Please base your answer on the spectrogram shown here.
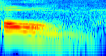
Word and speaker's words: Om: And in the Indian tradition, this is Om. And there's a teaching about the syllables, the 3 syllables of Om. The Ah and the Oo and the M.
